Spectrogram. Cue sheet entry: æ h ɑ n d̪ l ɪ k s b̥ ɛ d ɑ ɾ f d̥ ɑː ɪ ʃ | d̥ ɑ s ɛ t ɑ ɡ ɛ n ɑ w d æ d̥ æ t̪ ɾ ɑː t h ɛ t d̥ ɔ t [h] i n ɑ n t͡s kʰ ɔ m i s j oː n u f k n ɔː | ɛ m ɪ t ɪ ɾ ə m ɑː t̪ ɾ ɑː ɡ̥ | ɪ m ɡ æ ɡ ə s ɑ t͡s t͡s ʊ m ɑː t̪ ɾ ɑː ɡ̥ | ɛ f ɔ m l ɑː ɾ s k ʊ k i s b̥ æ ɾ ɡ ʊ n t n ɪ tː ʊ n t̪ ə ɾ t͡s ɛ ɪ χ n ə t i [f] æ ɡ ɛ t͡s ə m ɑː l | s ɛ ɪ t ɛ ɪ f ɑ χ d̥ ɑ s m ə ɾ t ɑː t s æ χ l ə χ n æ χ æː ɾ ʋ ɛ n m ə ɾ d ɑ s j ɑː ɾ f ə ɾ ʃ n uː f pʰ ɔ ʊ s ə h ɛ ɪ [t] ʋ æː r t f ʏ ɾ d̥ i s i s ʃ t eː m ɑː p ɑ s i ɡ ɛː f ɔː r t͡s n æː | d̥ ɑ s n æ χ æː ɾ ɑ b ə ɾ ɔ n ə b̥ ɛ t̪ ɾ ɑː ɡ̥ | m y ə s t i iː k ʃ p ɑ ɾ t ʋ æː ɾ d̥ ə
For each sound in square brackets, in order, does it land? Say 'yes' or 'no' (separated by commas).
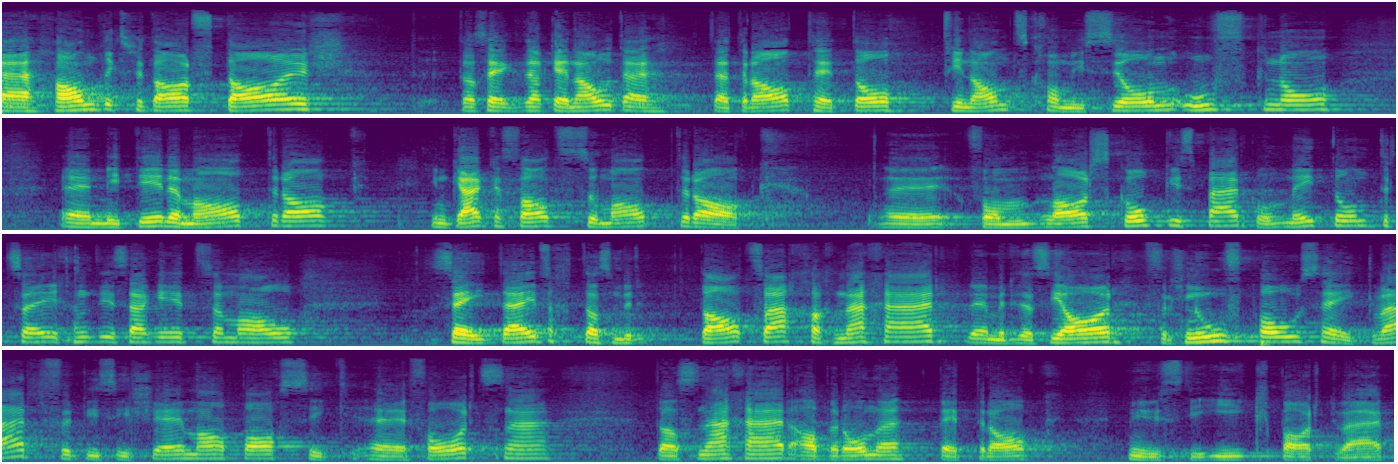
no, no, no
